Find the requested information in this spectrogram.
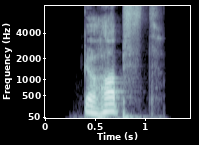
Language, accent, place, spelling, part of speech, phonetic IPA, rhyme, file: German, Germany, Berlin, gehopst, verb, [ɡəˈhɔpst], -ɔpst, De-gehopst.ogg
- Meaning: past participle of hopsen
